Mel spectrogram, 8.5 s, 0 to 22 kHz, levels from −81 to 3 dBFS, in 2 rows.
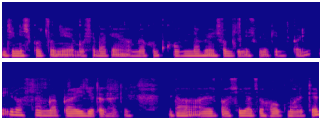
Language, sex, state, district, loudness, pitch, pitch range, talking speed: Bengali, male, West Bengal, Kolkata, -38 LUFS, 120 Hz, 115-130 Hz, 170 wpm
